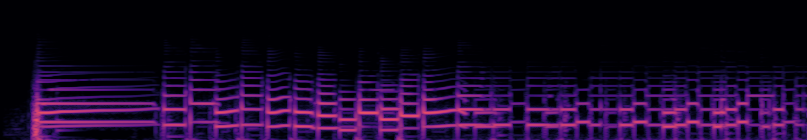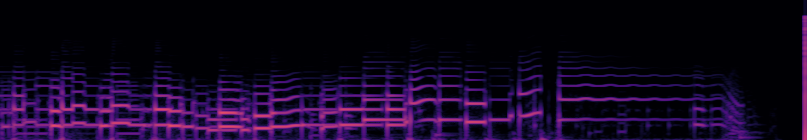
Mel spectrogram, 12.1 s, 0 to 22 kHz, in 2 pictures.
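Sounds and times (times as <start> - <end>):
American high-gain electric guitar lead: 0.3 - 12.1.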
